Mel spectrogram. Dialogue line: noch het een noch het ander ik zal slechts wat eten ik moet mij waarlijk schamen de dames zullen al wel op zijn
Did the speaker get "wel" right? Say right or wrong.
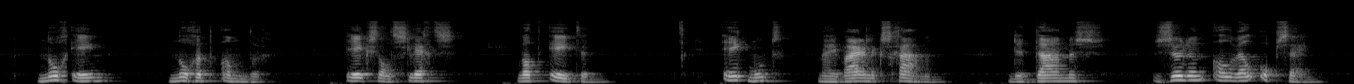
right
